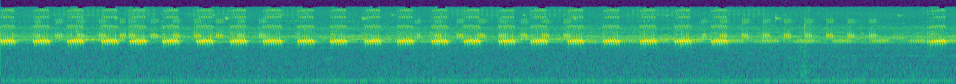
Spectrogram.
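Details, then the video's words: Autumn grass insects singing deep at night in Changnyeong, South Gyeongsang, Korea: a high, steady chirping pulse repeated about three times a second, with further faint shrill chirps layered above and a low constant hum beneath. "깊은밤 가을 풀벌레 소리"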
